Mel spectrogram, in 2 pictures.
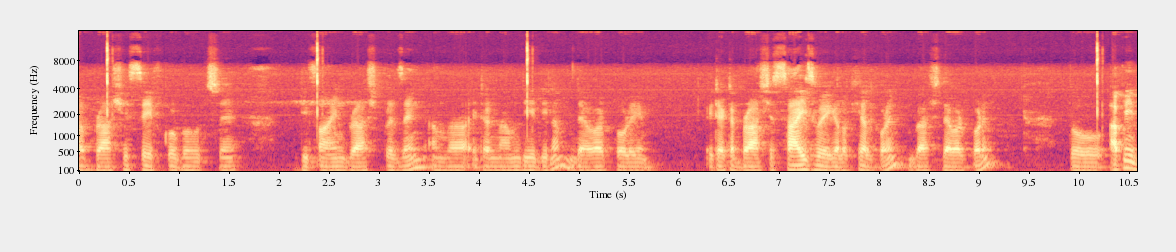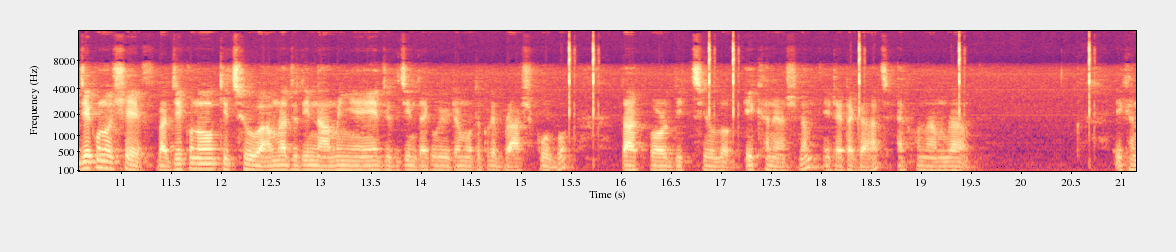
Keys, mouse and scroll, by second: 0.2 click, 10.1 click, 15.4 click.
